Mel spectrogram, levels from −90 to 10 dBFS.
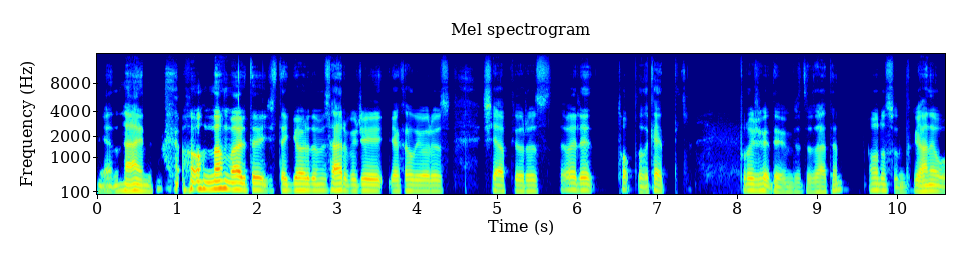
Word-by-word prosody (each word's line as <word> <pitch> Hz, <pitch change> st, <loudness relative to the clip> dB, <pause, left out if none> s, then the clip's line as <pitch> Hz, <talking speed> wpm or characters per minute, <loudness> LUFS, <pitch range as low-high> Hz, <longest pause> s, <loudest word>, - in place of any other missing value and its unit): Yani, 115 Hz, +3 st, -4 dB
aynen. 115 Hz, -3 st, +3 dB, 0.5 s
Ondan 150 Hz, +1 st, +7 dB
vardı 135 Hz, -1 st, +6 dB
işte. 110 Hz, +1 st, -3 dB
Gördüğümüz 120 Hz, 0 st, 0 dB
her 125 Hz, -2 st, +4 dB
böceği 115 Hz, 0 st, 0 dB
yakalıyoruz, 110 Hz, -1 st, -3 dB, 0.4 s
şey -, -, -3 dB
yapıyoruz. 110 Hz, 0 st, -4 dB
Öyle 130 Hz, -2 st, -1 dB, 0.3 s
topladık -, -, -7 dB
ettik. -, -, -5 dB, 0.7 s
Proje 120 Hz, -2 st, -1 dB
ödevimizdi 95 Hz, -4 st, -4 dB
zaten. 95 Hz, +8 st, -6 dB, 0.3 s
Onu 125 Hz, -1 st, -3 dB
sunduk. 90 Hz, -5 st, -12 dB
Yani 110 Hz, +1 st, +2 dB
115 Hz, 115 wpm, -26 LUFS, 110-125 Hz, 0.7 s, Ondan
